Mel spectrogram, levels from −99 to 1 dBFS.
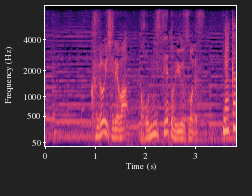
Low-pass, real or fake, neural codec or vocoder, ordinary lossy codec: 7.2 kHz; real; none; none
